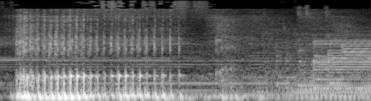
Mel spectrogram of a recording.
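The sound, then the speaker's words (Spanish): A man's voice imitates a husband snoring: a loud, rough, rattling snore lasting about a second, then trailing off into a softer, quieter stretch. “Su esposo que le hace la vida imposible, cuando empiece a roncar”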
